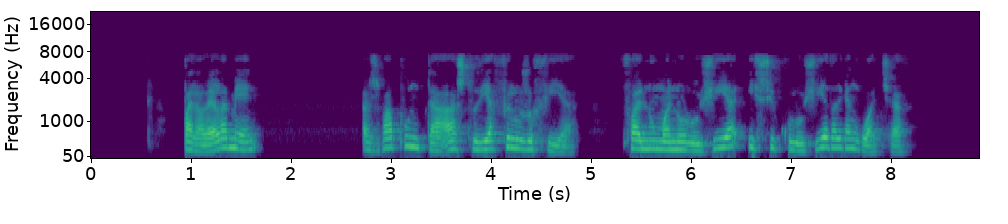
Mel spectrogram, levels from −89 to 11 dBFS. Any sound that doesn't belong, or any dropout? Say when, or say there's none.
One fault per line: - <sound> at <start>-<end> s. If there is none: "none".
none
